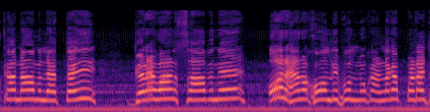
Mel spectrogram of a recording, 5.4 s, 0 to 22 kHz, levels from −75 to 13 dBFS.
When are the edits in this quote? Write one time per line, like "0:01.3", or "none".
none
